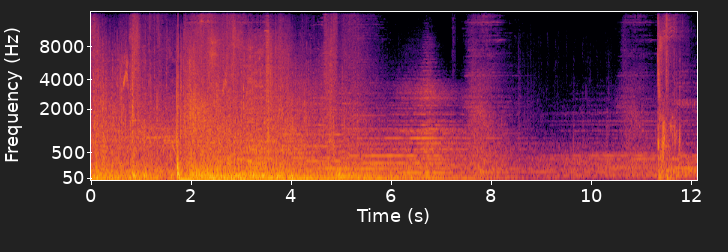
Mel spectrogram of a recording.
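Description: A Confringo blasting spell detonates in Hogwarts Legacy, a loud booming explosion that rumbles and fades over several seconds, followed later by a sharper burst of magical impact.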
